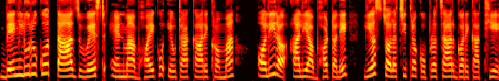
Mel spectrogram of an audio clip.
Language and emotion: Nepali, neutral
